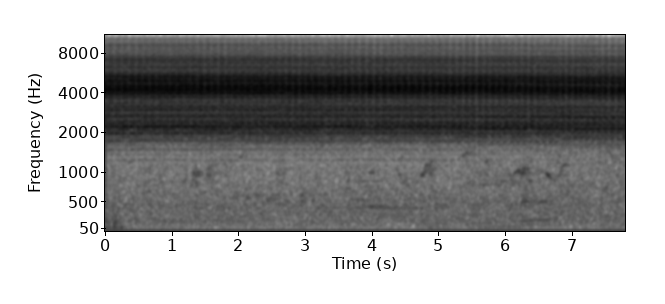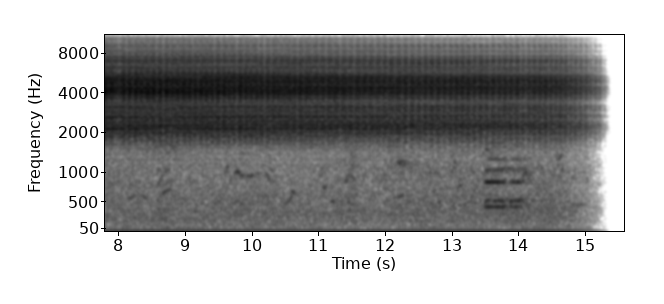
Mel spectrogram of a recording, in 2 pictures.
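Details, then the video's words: Cicadas in the forest at Jabbarkhet Estate at sunset, around seven in the evening: a loud, unbroken, high-pitched buzzing drone, very steady, slowly softening before it fades out, with faint low chirps underneath. "Cicada sound in forest"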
